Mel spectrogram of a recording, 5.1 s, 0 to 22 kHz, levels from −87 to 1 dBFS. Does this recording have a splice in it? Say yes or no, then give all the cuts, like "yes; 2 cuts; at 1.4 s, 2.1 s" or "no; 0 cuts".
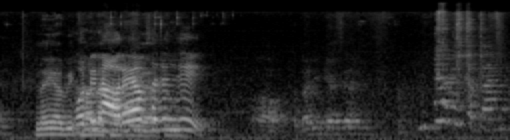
no; 0 cuts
